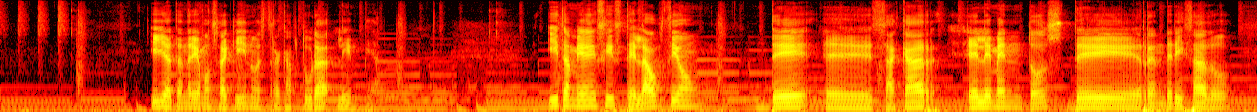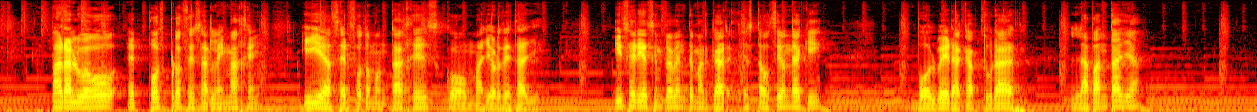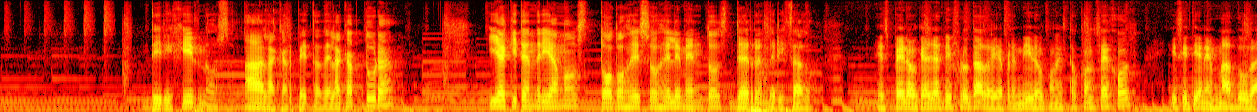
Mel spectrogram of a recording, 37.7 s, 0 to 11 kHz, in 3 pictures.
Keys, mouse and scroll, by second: 2.2 click, 4.9 click, 18.1 click, 19.8 click, 22.6 click, 27.8 click.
